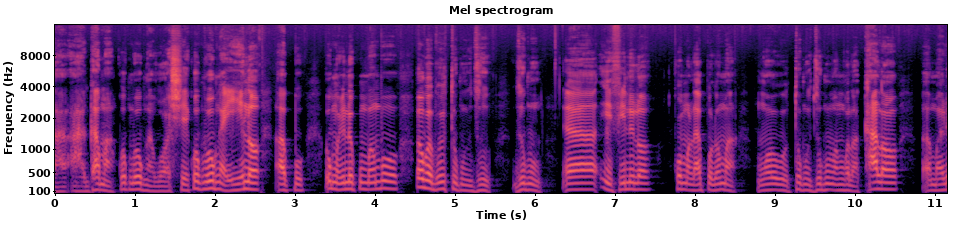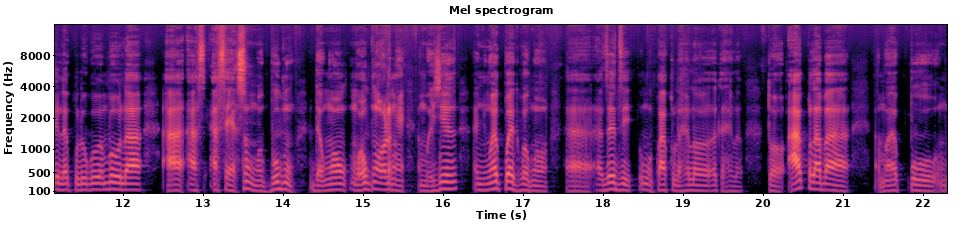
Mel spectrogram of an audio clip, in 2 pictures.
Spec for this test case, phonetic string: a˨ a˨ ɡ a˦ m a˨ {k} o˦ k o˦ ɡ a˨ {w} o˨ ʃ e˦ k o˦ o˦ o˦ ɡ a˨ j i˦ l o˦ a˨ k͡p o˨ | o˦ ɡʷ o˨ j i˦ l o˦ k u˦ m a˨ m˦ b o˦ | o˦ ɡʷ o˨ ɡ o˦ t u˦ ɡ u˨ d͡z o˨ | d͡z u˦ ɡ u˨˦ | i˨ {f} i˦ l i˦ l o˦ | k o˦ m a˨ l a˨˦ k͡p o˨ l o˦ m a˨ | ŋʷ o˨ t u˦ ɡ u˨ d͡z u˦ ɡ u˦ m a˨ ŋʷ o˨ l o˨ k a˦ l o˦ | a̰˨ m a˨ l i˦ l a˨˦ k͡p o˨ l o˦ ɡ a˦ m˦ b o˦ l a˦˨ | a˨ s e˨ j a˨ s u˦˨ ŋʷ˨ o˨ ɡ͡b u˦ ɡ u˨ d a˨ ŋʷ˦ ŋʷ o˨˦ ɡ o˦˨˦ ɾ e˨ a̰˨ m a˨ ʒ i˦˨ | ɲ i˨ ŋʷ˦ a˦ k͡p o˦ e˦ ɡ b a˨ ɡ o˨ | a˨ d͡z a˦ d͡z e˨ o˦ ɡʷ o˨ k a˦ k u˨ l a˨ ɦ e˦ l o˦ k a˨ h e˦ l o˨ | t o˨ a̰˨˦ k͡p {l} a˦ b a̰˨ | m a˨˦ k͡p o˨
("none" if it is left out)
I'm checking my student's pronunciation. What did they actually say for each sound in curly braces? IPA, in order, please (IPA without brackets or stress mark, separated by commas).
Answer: k, w, f, l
